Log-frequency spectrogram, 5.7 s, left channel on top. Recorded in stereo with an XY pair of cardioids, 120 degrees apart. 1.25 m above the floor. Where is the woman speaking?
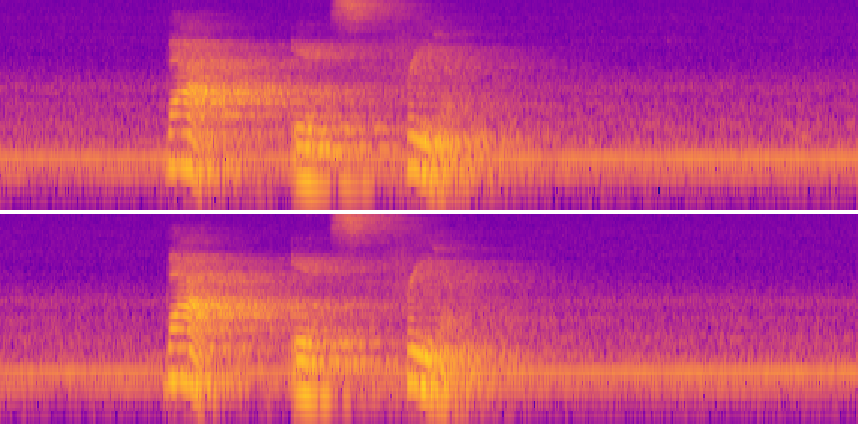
15° right, 0.5 m.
